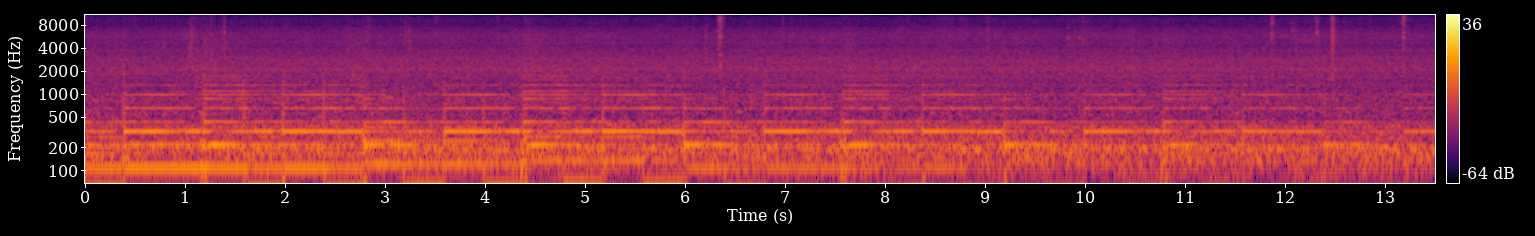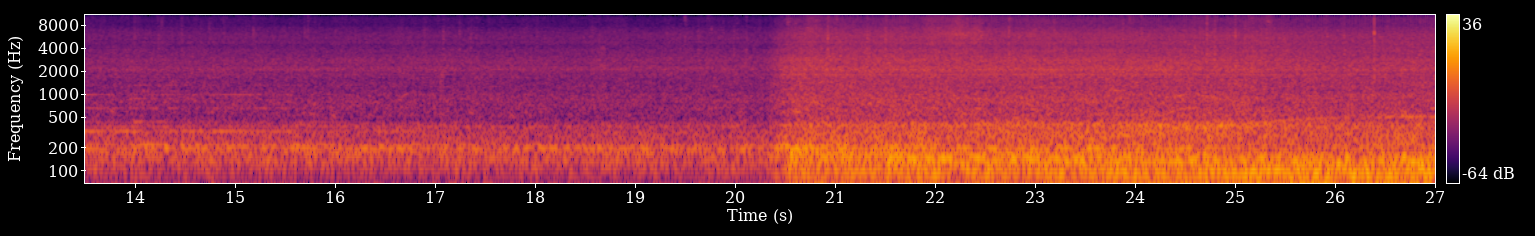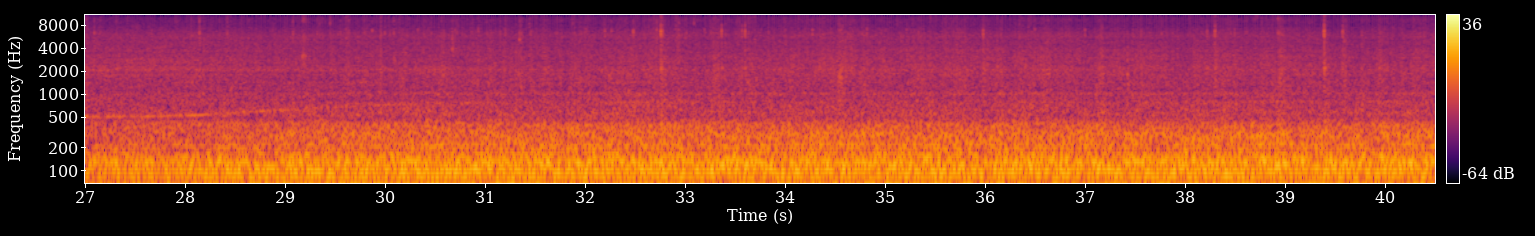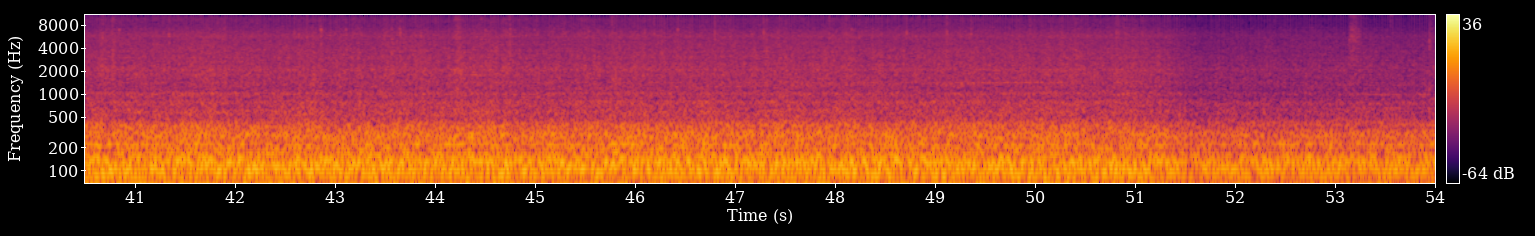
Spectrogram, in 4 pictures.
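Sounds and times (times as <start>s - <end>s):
jet engine cabin rumble: 0.0s - 54.0s
rushing air: 20.4s - 54.0s.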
